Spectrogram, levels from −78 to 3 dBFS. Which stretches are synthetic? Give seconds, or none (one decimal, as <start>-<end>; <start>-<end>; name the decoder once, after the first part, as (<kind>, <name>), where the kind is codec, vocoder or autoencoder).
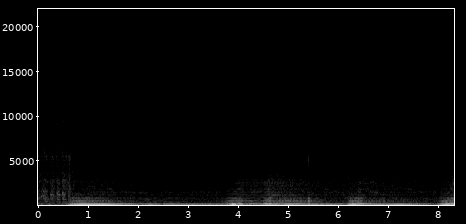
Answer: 2.0-2.8 (vocoder, BigVGAN v2); 3.7-4.6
